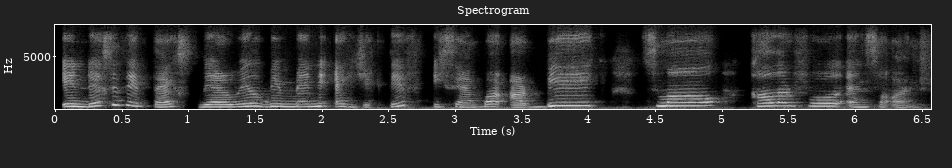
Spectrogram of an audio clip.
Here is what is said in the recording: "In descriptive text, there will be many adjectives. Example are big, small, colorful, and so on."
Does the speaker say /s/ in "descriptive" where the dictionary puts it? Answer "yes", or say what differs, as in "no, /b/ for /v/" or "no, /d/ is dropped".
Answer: no, /s/ is dropped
